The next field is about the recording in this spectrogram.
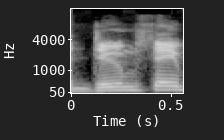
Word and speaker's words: Domesday: And they run because Which is kind of funny because there's a book, it's a Doomsday book, but it's spelled Domesday.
